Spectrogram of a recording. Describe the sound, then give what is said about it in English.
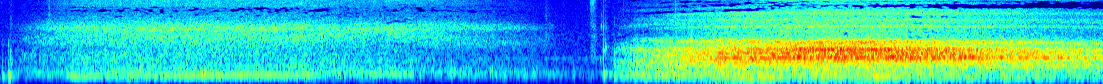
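Slow breathing during an exercise routine: a softer breath, then a long, louder exhale pushed out through the mouth, a breathy rush that swells and slowly tapers with no talking. “And then inhale to lift. Exhale through your mouth here. But slow.”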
